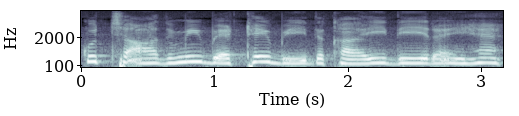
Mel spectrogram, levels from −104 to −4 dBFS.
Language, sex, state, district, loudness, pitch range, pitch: Hindi, male, Punjab, Fazilka, -13 LUFS, 195-230 Hz, 205 Hz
